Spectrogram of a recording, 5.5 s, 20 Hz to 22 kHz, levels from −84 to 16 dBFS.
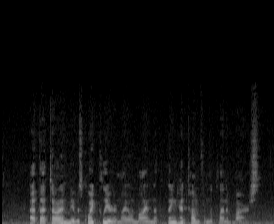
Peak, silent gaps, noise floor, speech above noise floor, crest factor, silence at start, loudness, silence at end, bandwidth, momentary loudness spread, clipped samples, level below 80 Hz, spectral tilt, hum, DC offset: -10 dBFS; none; -51 dBFS; 21 dB; 20 dB; 0.05 s; -30 LUFS; 0.05 s; 13 kHz; 13 LU; under 0.1%; -58 dBFS; -6.5 dB/octave; none; under 0.1%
